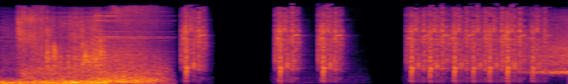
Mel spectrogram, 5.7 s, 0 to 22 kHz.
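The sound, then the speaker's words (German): Camera shutter clicks of a Xiaomi 17T Pro with Leica camera: a noisy rush, then a few separate snaps with short silences between, ending in a rapid burst of continuous shutter firing. “Mit dieser Kamera willst du einfach alles festhalten.”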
